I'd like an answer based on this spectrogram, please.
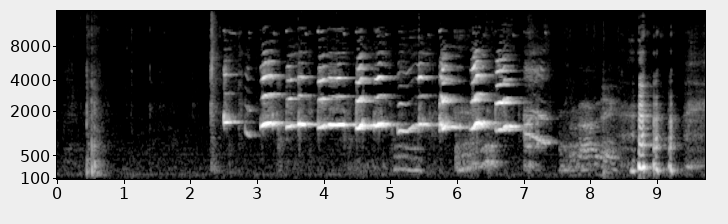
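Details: Two three-week-old Weimaraner puppies, both female, wrestling indoors; a run of high, squeaky yelps and whines with a wavering pitch, repeated rapidly for about four seconds, followed by scuffling and a soft voice.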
